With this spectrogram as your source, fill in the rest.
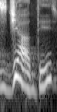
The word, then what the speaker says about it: dziady: Kult zmarłych czyli dziady przez wyraz dziady czyli dni z akcentem na ostatni sylaby sylabie rozumiemy przodków No to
